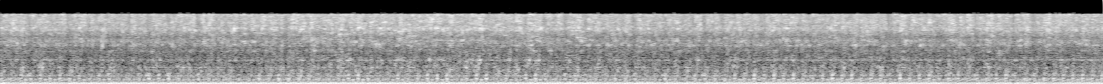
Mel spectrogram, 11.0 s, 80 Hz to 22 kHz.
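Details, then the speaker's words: Lotus Esprit engine after refresh, Bosch injection still being tuned, started cold (only reached about 30–40°C): loud deep even fast idle, open exhaust, no misses or knocks; normal cold fast idle. "She is cold, cold, cold. And uh I imagine it's going to idle high to begin with, but uh let's let's turn the key and uh hear some thunder."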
